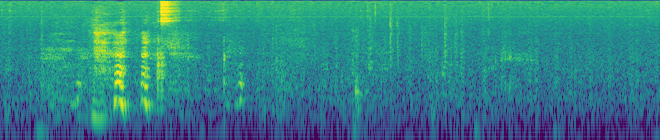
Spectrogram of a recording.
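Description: A brief, indistinct human voice about a second in, loudest at the start, then a quiet room with a few faint clicks.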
